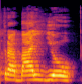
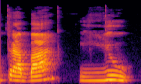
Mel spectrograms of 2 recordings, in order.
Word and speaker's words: trabalho: quando a gente fala trabalho, né? Eu não pronuncio trabalho, eu digo trabalho, ok? Esse O no final da palavra vai ter som de U.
